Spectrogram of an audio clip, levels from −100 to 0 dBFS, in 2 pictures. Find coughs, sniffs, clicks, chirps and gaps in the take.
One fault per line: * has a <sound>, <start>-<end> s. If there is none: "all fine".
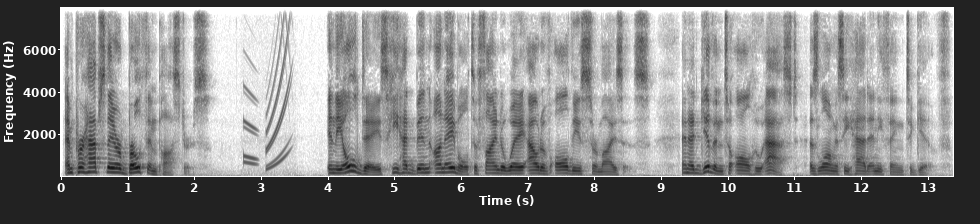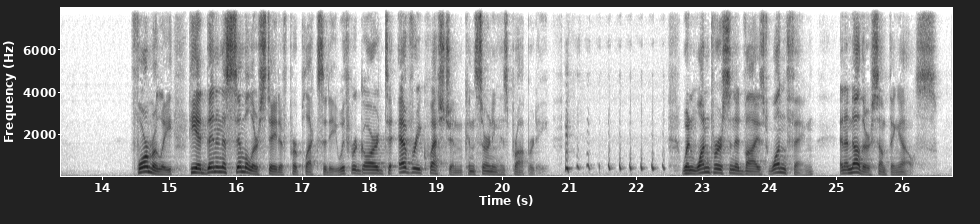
* has a chirp, 2.7-3.5 s
* has a laugh, 20.9-22.5 s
